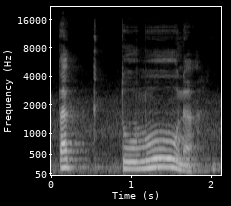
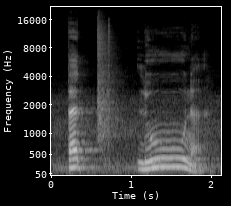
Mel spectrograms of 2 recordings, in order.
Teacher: Jadi huruf ta dan huruf kaf ni dia syiddah dan dia hamas. So dia akan tahan suara kemudian lepaskan angin sikit.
